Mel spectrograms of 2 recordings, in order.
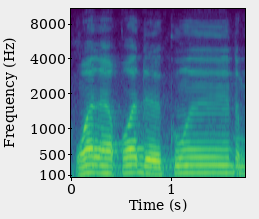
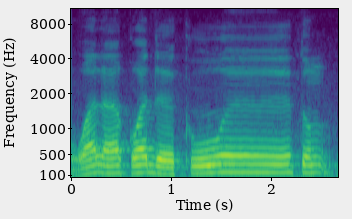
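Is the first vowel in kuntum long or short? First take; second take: short; long. First: The u vowel in kuntum is kept short. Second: The u vowel in kuntum is drawn out long. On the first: The speaker calls it right. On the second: The speaker calls it wrong. "Lahan masuk ke dalam lahan jali karena kita telah menambah huruf di situ"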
